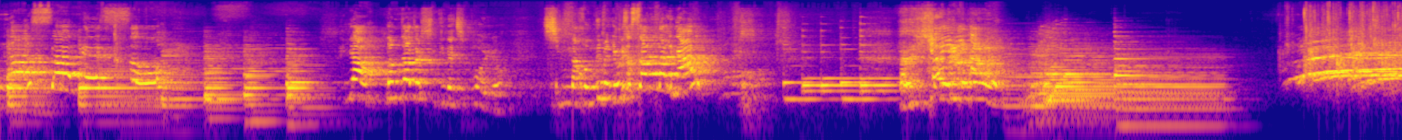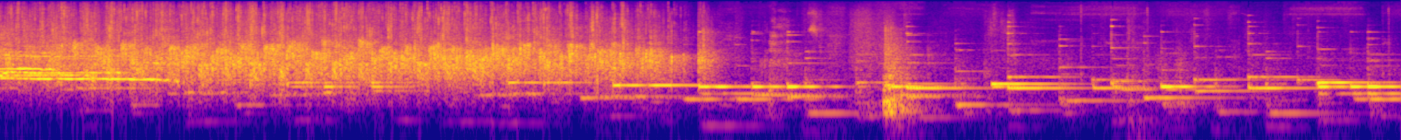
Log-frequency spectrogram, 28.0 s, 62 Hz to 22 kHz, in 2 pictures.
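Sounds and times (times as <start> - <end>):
instrumental music: 7.8 - 9.0, 16.7 - 28.0
cheers: 12.8 - 19.3
audience applause: 12.8 - 21.4.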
